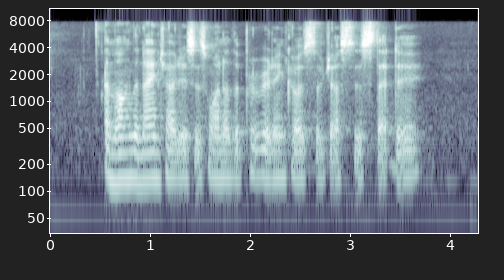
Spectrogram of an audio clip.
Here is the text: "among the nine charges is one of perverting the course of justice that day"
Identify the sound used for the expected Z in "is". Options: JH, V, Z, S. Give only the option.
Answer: Z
